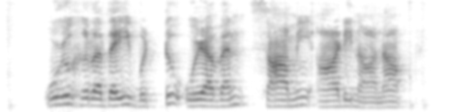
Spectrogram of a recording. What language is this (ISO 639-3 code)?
tam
